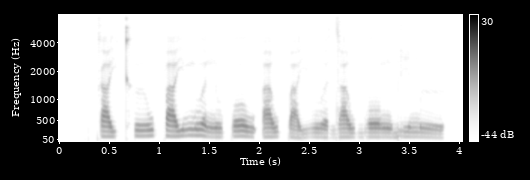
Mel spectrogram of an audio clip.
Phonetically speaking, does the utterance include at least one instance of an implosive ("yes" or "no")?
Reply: no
